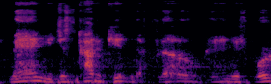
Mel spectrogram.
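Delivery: mellow hippie guru. Retold or imitated. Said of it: "it almost sounds like a hippie".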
